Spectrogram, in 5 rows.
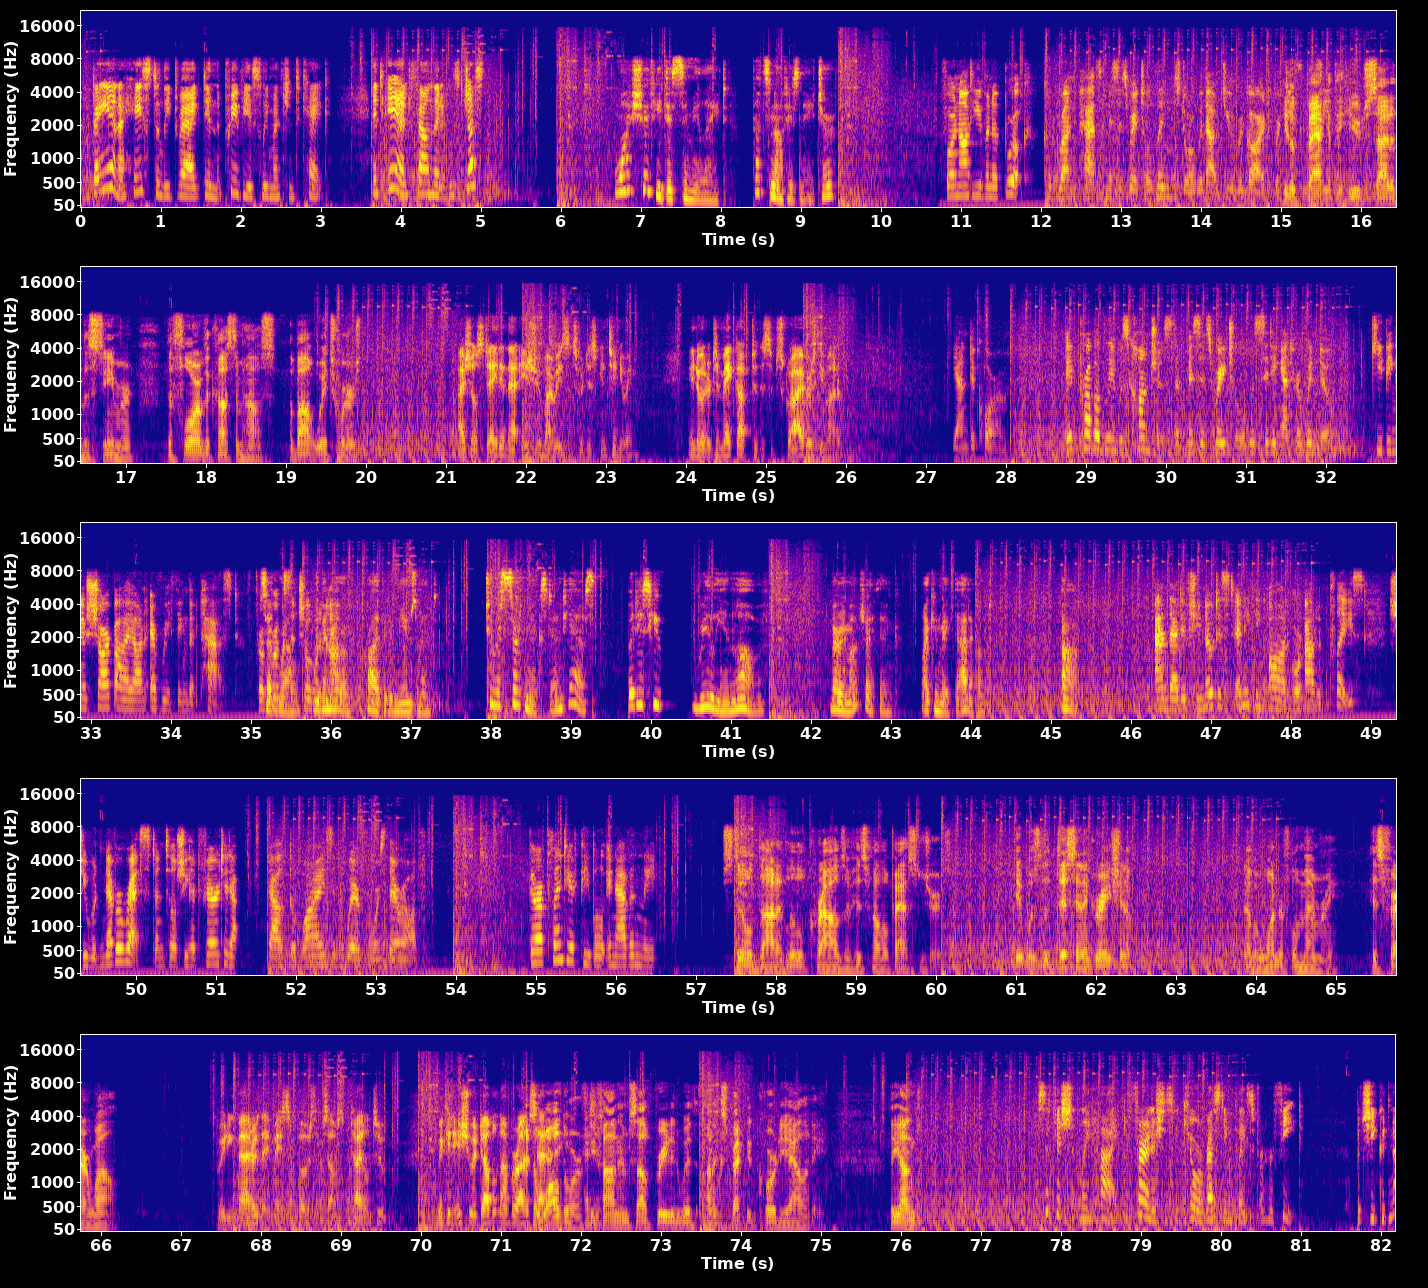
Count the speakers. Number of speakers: five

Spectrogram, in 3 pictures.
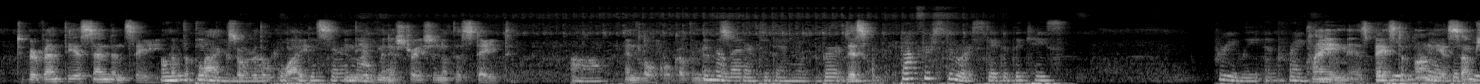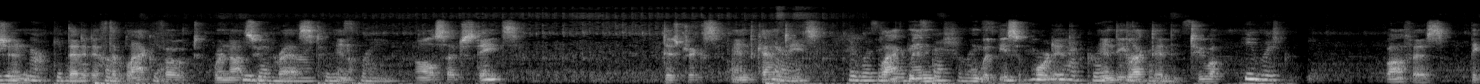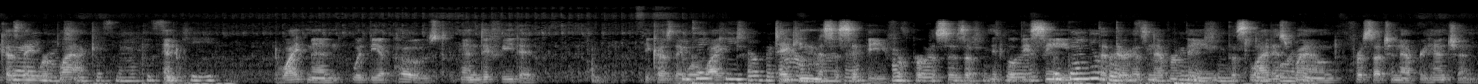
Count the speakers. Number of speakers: two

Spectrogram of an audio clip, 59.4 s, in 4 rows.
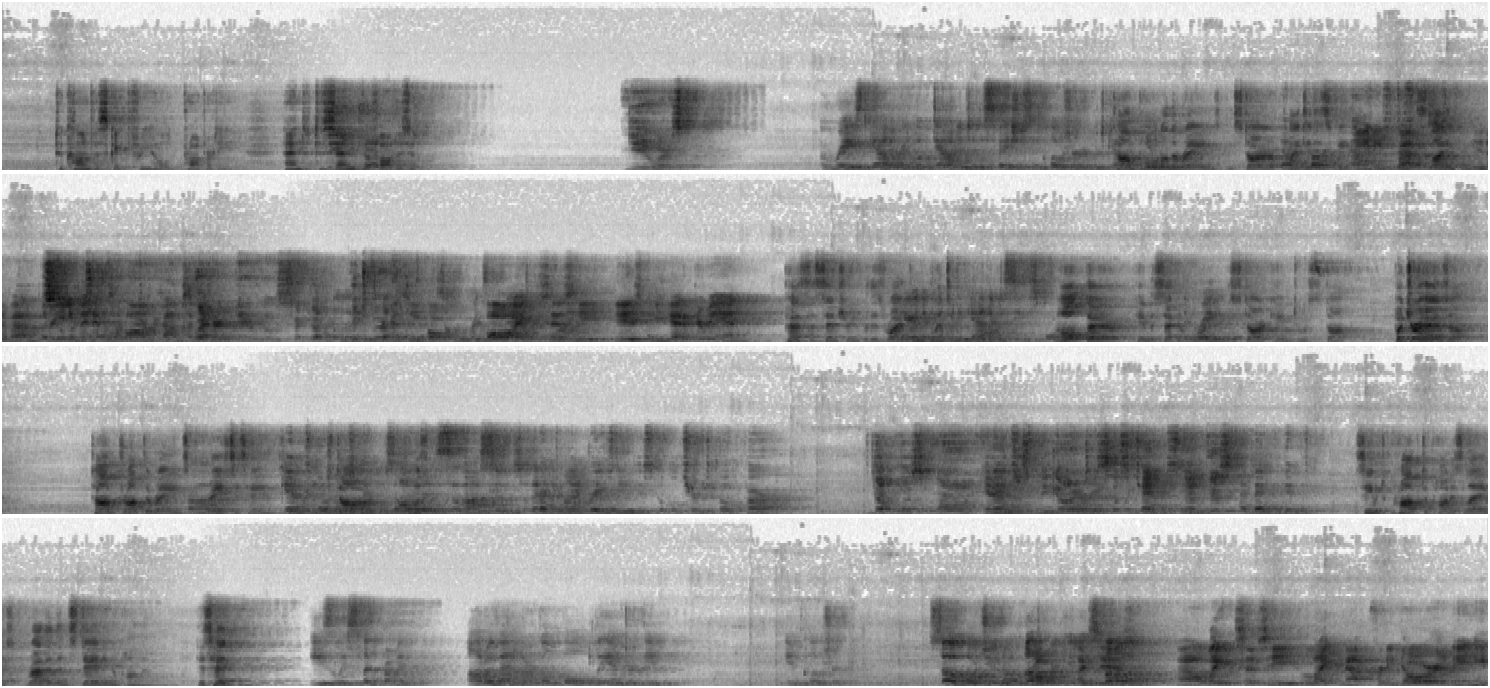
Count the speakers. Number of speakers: six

